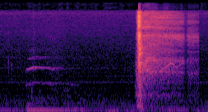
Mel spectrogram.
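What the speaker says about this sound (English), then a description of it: "My cat's crying." A house cat meows with a thin, rising cry, followed by a brief louder burst, close to the microphone in a quiet room.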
